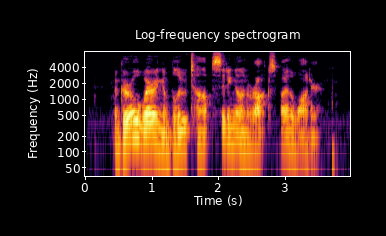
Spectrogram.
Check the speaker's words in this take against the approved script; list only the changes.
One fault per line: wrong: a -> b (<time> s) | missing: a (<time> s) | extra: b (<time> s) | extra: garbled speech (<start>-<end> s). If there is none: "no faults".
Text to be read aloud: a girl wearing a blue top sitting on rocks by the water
no faults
